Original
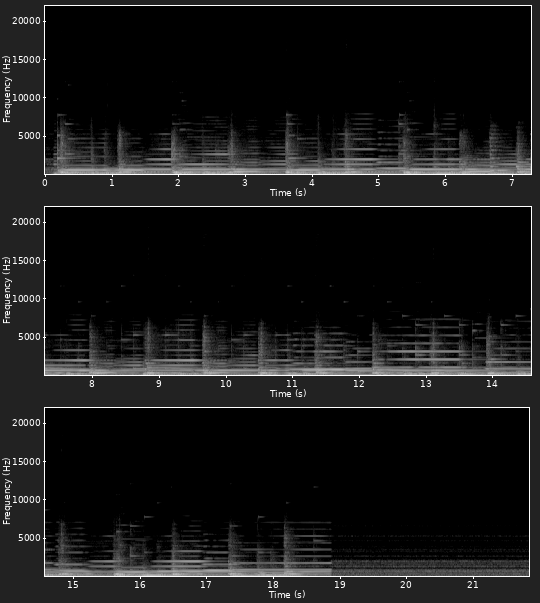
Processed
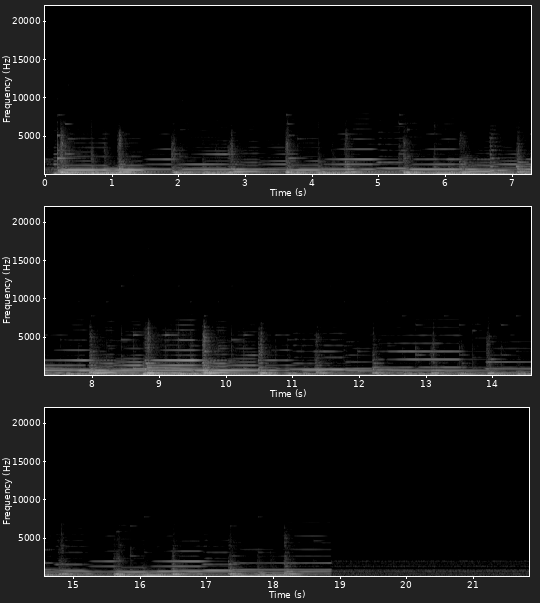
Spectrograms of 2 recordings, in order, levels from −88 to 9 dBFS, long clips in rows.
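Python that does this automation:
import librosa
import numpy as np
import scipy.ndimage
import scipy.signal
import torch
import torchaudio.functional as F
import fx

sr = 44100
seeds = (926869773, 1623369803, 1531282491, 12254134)

y = fx.gain(x, sr, db=fx.line((1.3, -8.0), (1.75, -19.0), (2.78, -12.0), (7.73, -12.0), (8.25, -4.0), (10.09, -4.0), (11.01, -15.0)))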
